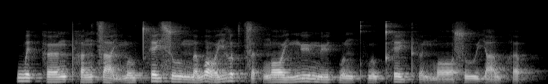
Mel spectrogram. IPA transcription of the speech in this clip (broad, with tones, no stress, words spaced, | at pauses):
wɪ˥k̚hœː˨˧ŋpʰɐ˨˧ŋ t͡saː˨˩jmo˨wt̪ʰe˥jsuː˧ n̪ɐ˨˥wɔː˨˥jlʊ˥k̚ t͡sɐ˨k̚ŋɔː˥j ŋyː˥ myː˧t̚wʊ˨ŋ kʷʰɐ˧wkʰe˥jpʰɵ˨˩nmɔː˨ suː˨jaː˨˩w hɐ˨˥p̚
